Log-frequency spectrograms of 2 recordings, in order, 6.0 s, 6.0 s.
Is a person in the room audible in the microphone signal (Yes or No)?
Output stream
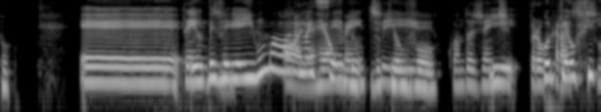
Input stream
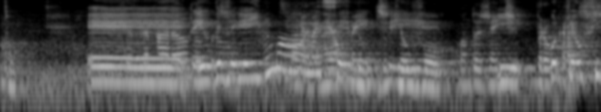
Yes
